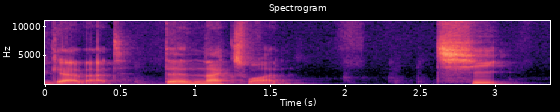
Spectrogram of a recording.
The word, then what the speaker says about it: qi: Qi. Qi is an aspirated consonant, and you can use the same minor G to pronounce this one. But the puff of fire will be much stronger, and this is the aspirative version.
